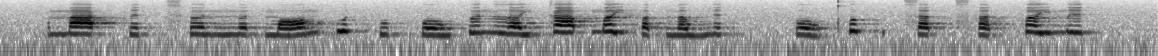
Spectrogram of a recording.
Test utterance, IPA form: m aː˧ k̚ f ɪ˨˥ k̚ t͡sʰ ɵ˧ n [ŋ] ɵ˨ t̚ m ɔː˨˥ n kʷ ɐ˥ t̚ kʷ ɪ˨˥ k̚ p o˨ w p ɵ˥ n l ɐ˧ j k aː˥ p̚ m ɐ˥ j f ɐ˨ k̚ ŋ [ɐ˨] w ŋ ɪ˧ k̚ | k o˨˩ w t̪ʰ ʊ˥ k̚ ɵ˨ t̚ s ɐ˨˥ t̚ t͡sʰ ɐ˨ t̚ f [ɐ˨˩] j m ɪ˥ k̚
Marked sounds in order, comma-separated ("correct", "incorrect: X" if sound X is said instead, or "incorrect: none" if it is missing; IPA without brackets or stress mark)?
correct, correct, incorrect: ɐ˥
